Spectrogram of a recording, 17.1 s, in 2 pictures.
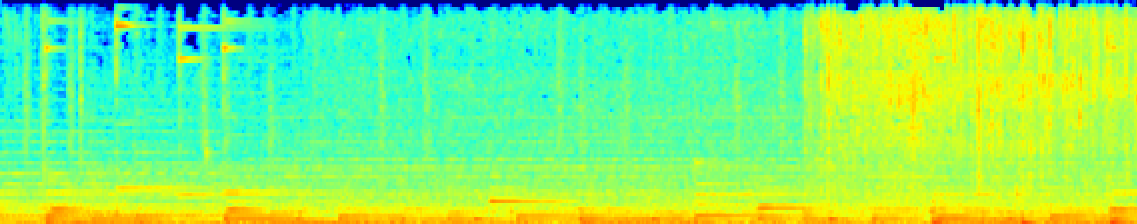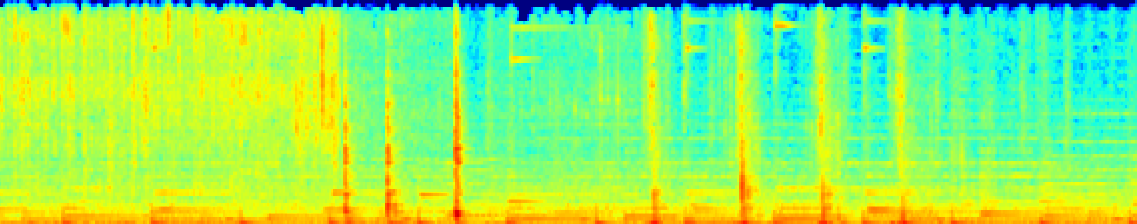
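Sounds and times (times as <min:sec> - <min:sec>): patties sizzling in oil: 0:06.0 - 0:13.7.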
